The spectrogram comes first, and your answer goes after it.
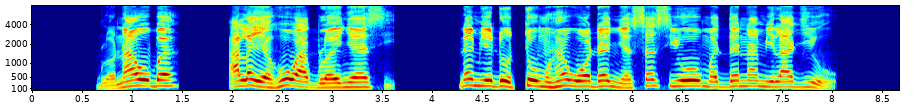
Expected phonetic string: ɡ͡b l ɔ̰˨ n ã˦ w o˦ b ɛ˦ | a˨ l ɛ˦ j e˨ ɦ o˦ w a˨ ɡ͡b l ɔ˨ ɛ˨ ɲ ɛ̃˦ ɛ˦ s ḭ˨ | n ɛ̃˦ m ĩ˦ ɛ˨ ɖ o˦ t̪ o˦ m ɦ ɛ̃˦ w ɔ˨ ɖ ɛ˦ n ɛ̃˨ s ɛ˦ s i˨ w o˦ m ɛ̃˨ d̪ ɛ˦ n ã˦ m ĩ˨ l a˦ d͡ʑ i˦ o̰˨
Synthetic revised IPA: ɡ͡b l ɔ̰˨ n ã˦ w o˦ b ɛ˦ | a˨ l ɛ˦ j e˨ ɦ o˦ w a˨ ɡ͡b l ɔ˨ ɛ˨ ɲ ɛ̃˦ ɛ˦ s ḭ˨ | n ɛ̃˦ m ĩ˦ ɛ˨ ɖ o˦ t̪ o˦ m ɦ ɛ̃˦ w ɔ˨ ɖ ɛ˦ ɲ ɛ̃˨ s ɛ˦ s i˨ w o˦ m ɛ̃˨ d̪ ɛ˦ n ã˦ m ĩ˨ l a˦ d͡ʑ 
